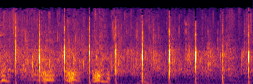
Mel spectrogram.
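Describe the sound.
A church audience claps together in a steady, fairly sparse rhythm at a worship service, thanking the members who prepared the service and God. The sharp individual claps ring out clearly, with faint murmuring voices underneath.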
